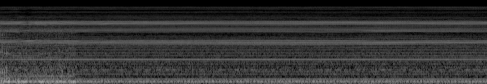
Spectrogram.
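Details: Magnetic contactor buzzing with a steady, coarse mains-frequency hum; cause is dirty, rusted fixed and moving core faces giving poor contact, fixed by sanding off rust with sandpaper and wiping clean.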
